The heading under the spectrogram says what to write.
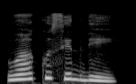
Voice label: "ವಾಕುಸಿದ್ಧಿ", Kannada

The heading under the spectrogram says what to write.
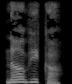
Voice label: "ನಾಭಿಕ", Kannada

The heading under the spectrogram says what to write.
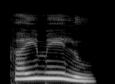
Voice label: "ಕೈಮೇಲು", Kannada

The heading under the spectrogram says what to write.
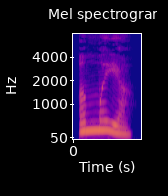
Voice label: "ಅಮೇಯ", Kannada

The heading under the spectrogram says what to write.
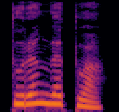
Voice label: "ತುರಂಗತ್ವ", Kannada

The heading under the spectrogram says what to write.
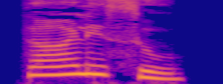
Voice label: "ಥಳಿಸು", Kannada

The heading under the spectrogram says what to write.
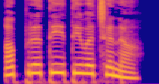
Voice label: "ಅಪ್ರತೀತಿವಚನ", kannada

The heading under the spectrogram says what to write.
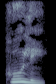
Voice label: "ಹೂಲಿ", Kannada

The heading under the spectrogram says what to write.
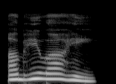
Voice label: "ಅಭಿವಾಹಿ", Kannada

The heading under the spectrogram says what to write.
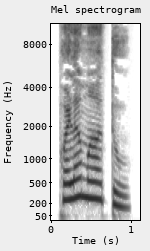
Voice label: "ಪುಳ್ಳೆಮಾತು", kannada

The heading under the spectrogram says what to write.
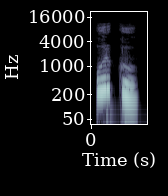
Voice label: "ಉರುಗು", Kannada

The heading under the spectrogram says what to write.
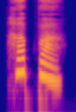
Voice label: "ಹಪ್ಪು", Kannada

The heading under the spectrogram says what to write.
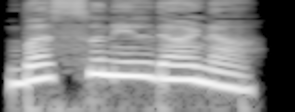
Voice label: "ಬಸ್ಸುನಿಲ್ದಾಣ", Kannada

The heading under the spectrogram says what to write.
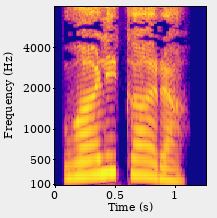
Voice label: "ವಾಳಿಕಾರ", Kannada

